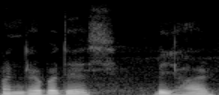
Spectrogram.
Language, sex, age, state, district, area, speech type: Assamese, male, 18-30, Assam, Sonitpur, urban, spontaneous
